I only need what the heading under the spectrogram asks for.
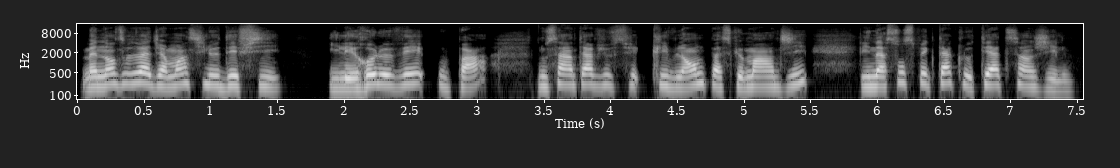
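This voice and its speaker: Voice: mid-range voice, fairly quick, no room sound. Interviewer, dry sound. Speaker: interviewer and show host. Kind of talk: casual interview.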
